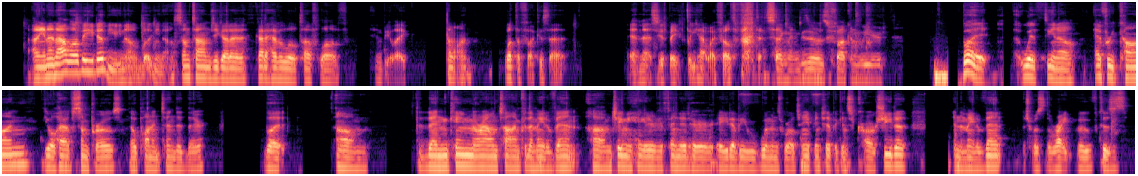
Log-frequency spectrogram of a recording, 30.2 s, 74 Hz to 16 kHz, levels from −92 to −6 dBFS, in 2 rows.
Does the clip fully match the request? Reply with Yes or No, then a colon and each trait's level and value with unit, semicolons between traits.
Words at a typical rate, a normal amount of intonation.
Yes: average, 180 wpm; average, 3.5 semitones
